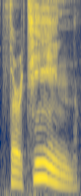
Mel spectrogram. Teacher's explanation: Three is bigger than one. So, the stress is on the second part of the word.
